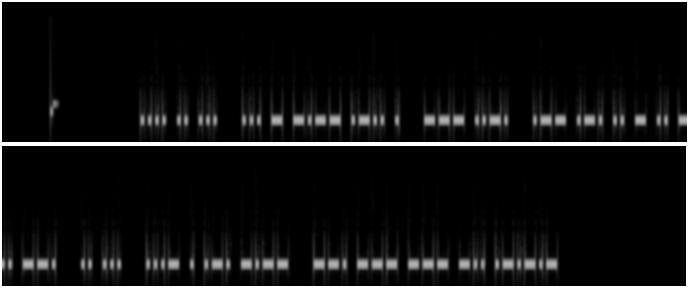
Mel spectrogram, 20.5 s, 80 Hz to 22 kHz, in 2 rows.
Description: Morse code, heard as a keyed tone, about 22 wpm, 700 Hz. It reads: HIS STYLE OF WRITING IS VERY GOOD.
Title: Sentences from Top 800 Words 22wpm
